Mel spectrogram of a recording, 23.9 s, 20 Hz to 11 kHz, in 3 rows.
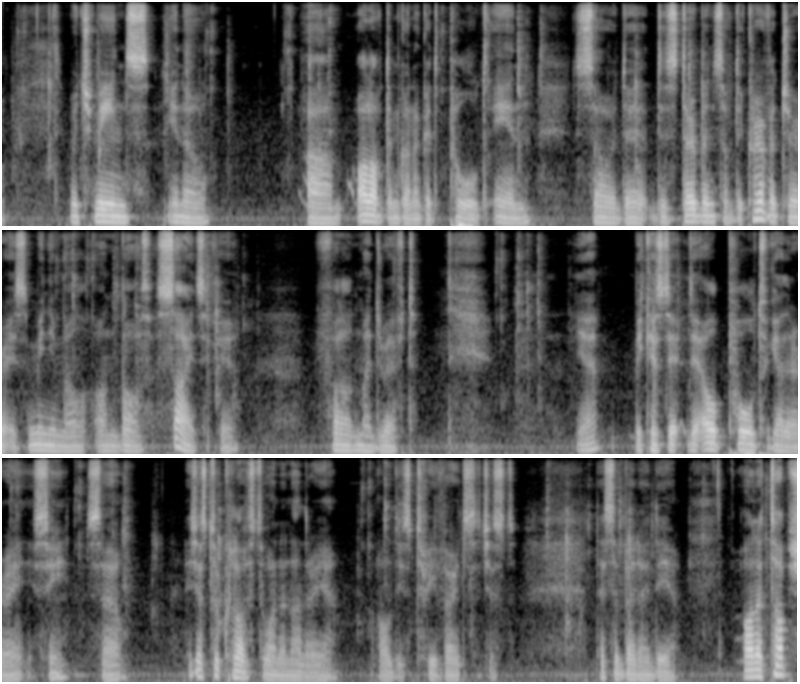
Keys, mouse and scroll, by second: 0.4 middle click, 1.3 shift+click, 3.2 shift+1, 4.3 click, 5.2 g, 6.4 middle click, 7.0 shift+middle click, 8.5 click, 8.8 shift+click, 9.2 shift+1, 10.1 shift+middle click, 11.9 click, 12.4 shift+click, 12.9 shift+click, 14.5 shift+middle click, 15.9 click, 18.0 shift+middle click, 19.5 click, 20.5 shift+1, 21.5 shift+middle click, 22.1 shift+middle click, 22.8 Tab.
